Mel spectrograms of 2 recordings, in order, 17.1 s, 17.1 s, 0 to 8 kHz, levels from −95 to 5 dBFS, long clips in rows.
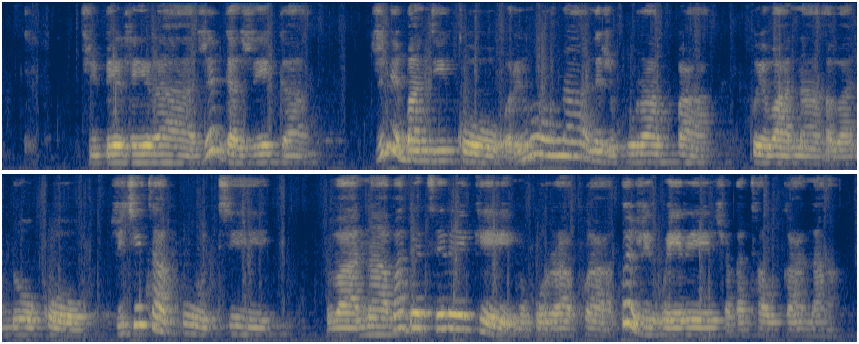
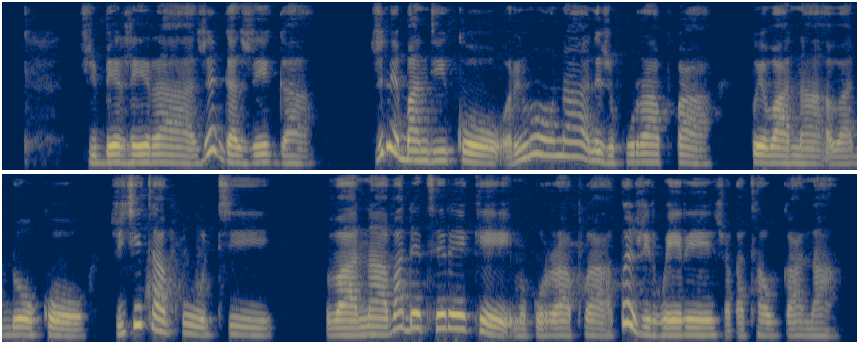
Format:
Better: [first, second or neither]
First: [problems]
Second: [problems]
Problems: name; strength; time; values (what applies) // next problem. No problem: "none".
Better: second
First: noise reduction (neural separator model SepFormer DNS4)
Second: none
